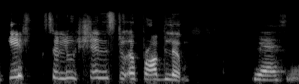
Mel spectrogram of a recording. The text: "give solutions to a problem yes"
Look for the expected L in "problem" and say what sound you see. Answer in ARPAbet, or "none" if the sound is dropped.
L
